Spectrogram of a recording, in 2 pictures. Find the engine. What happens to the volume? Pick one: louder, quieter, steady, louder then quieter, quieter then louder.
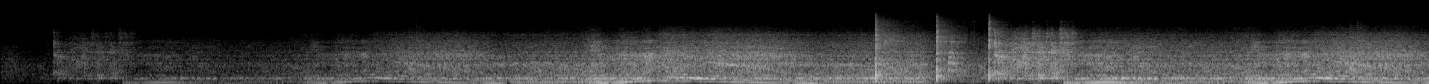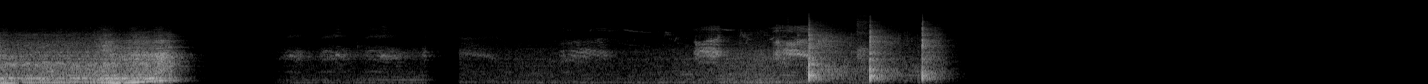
louder.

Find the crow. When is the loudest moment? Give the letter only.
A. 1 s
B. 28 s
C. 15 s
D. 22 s
D.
